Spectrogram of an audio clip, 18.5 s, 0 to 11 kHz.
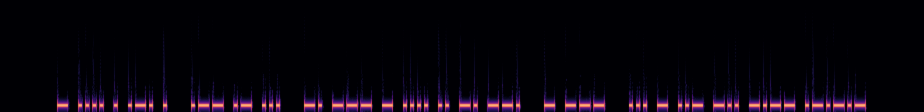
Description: Morse code, heard as a keyed tone, about 17 wpm, 700 Hz. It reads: THERE WAS NOTHING TO STUDY.
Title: Sentences from Top 1000 Words - Review Part 1 - 17wpm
